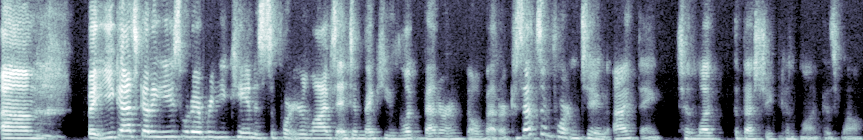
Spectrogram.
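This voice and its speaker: A woman with an American accent talks at a fairly quick pace in a somewhat breathy, medium-pitched voice with very wide pitch swings. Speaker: skincare business founder. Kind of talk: casual chat.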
